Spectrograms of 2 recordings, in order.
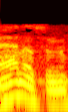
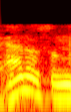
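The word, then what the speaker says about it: Anacin: called X when we ask you to try Anison for the relief of pain due to a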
